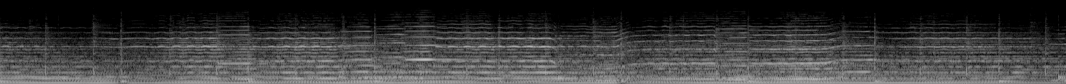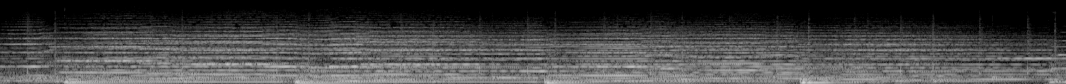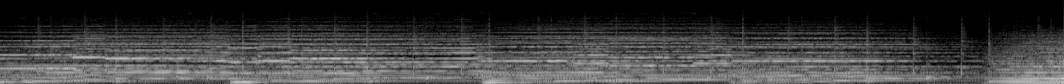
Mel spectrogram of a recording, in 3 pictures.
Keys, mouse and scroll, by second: 0.4 click, 3.5-4.0 scroll down 2, 10.4 click, 13.7 click, 15.1 click, 17.1 click, 19.3 click, 21.0 4, 21.9 0, 22.6 click, 30.2 click, 30.6-31.0 scroll down 1, 31.1 click.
